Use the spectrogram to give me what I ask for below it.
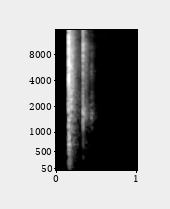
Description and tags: pickup generic
Generic pickup sound
pickup, effect, generic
